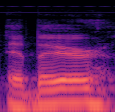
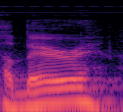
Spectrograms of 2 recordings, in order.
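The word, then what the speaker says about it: Eber: to cross over and keep in mind the pronunciation a bear a bear it's going to be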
